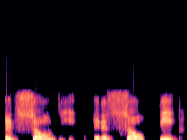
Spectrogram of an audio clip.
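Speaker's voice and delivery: heartfelt slow insistence; slow emphasis. Real, not acted. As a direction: lean on it slowly.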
